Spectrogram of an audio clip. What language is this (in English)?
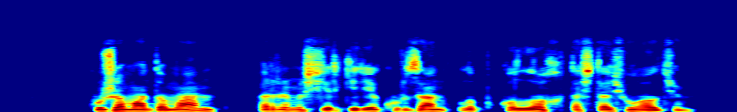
Chuvash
